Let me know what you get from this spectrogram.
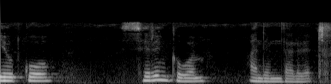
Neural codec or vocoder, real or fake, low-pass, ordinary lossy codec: codec, 24 kHz, 0.9 kbps, WavTokenizer, medium speech release version 2; fake; 7.2 kHz; none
